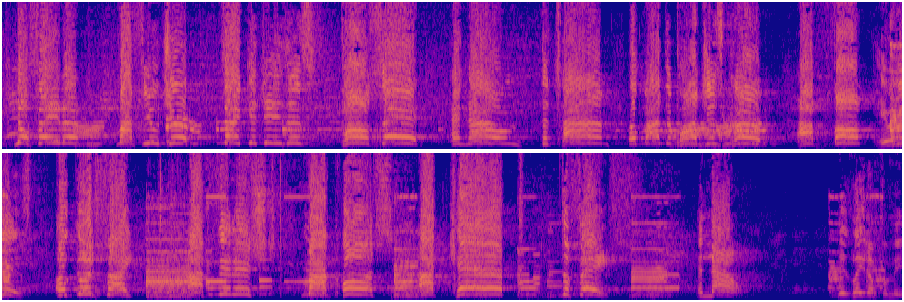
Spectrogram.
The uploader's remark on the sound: live, Communion Sunday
